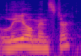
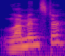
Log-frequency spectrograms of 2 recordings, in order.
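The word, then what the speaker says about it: Leominster: how you pronounce it Leo Minster nope try again you're doing this is no I'm not yeah how you pronounce it lemonster you got it there's no way that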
